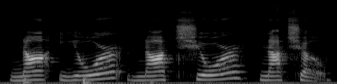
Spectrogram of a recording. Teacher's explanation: Nacho, which is like the shortened and kind of exaggerated nacho, meaning not your, not sure. Because when a T and a Y. Connect in American English. You're going to get the CH sound. · Term: linked sound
